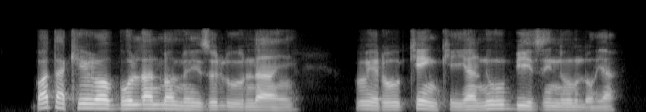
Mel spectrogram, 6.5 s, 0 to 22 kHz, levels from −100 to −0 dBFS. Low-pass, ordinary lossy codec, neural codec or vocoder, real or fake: 7.2 kHz; none; codec, 16 kHz, 0.8 kbps, ZipCodec; fake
